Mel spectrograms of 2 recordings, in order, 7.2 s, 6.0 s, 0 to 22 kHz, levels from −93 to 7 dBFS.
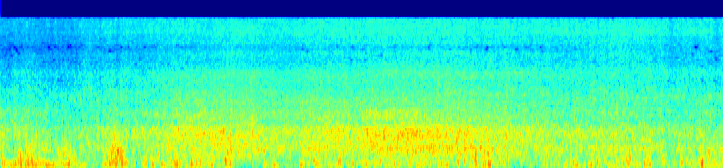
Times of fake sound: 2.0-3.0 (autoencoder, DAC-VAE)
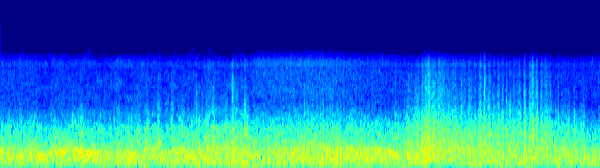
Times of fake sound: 0.4-2.5 (codec, HILCodec)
